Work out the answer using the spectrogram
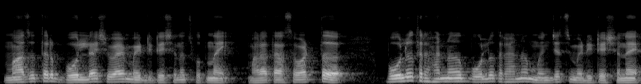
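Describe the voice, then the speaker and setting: A man's voice: on the low side, normal speed, a little mellow, natural voice. A man playing a jovial, talkative father who jokes and teases his daughter. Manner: chatty, joking, teasing.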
